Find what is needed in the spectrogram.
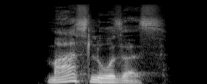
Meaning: strong/mixed nominative/accusative neuter singular of maßlos
- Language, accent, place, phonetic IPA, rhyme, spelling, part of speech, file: German, Germany, Berlin, [ˈmaːsloːzəs], -aːsloːzəs, maßloses, adjective, De-maßloses.ogg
